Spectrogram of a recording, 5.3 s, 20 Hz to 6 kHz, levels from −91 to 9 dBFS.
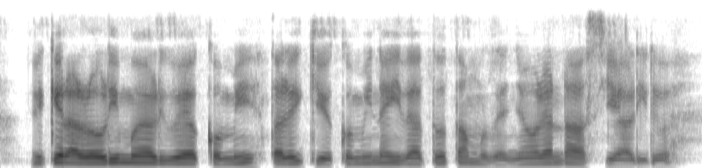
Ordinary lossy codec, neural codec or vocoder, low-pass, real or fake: none; none; 5.4 kHz; real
